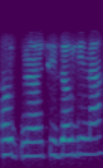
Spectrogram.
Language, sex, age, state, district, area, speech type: Marathi, female, 18-30, Maharashtra, Amravati, rural, conversation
